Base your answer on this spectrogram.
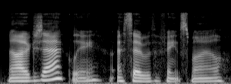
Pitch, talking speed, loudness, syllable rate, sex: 170 Hz, 210 wpm, -18 LUFS, 5.5 syllables/s, female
